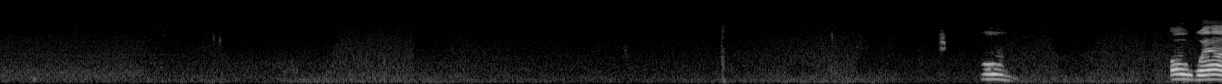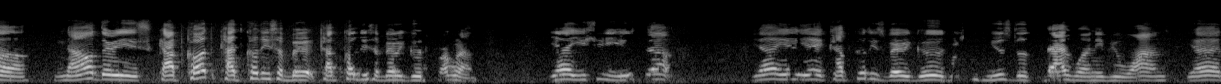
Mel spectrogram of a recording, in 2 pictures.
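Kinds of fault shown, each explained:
Other side's voice leaking through: echo cancellation likely missed some loudspeaker playback, leaving a faint second voice at the opening and brief, louder scraps later.
Speech suppressed in double talk: with both sides talking, the canceller likely turned the talker down too, causing short dips and longer stretches near the end.
Background gated by the echo canceller: the canceller clamped the microphone during loudspeaker playback, dropping the room sound by about 7 dB for a moment.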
